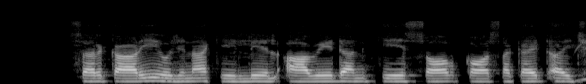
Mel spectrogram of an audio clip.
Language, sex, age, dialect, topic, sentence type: Maithili, male, 18-24, Southern/Standard, banking, question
